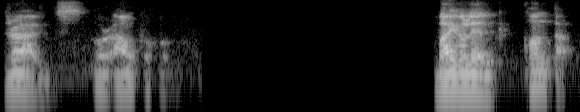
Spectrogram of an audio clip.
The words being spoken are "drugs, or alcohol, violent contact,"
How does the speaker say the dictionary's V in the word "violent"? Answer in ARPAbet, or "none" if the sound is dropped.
B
